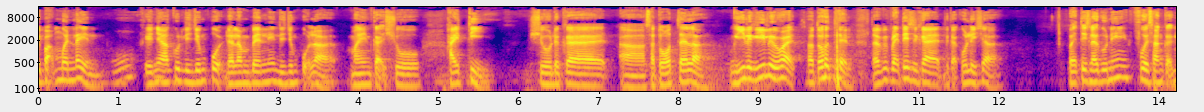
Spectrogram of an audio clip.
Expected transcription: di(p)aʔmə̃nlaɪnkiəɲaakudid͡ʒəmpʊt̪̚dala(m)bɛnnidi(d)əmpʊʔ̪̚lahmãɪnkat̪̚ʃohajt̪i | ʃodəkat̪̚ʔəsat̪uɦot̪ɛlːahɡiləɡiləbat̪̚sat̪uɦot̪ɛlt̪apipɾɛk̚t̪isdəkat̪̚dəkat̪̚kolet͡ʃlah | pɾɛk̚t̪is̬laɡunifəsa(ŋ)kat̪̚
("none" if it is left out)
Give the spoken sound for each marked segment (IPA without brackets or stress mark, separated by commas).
p, m, d͡ʒ, ŋ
